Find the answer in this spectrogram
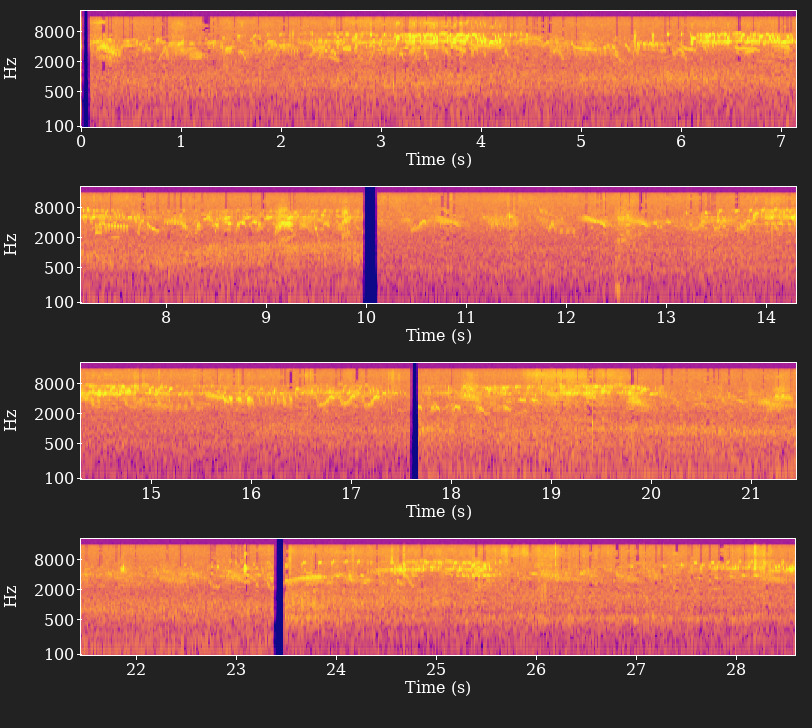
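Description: Songbirds singing and chirping in repeated short phrases over steady background noise, with the sound cutting out for an instant three times.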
